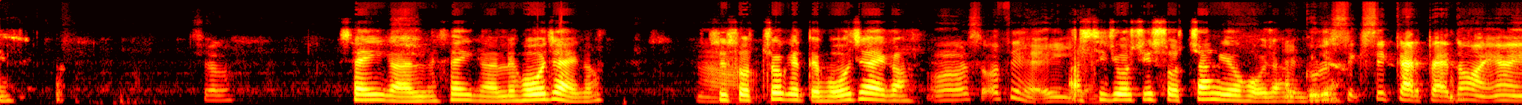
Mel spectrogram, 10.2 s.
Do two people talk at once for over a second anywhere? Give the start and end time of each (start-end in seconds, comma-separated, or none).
none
